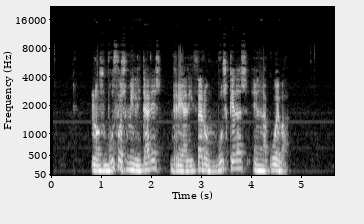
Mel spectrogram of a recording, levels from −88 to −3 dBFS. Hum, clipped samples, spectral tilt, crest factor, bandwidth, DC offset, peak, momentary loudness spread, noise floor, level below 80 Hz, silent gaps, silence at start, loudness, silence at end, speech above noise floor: none; under 0.1%; -6.5 dB/octave; 14 dB; 7.4 kHz; under 0.1%; 0 dBFS; 8 LU; -62 dBFS; -50 dBFS; none; 0.8 s; -14 LUFS; 0.95 s; 48 dB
